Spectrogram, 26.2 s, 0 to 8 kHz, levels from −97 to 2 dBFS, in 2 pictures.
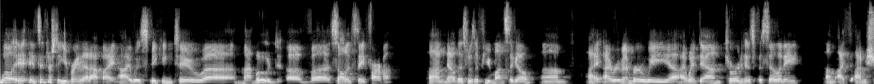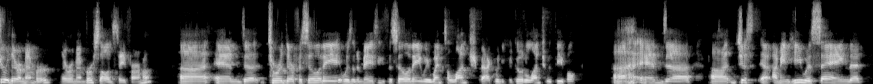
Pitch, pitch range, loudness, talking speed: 150 Hz, 140-165 Hz, -18 LUFS, 200 wpm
